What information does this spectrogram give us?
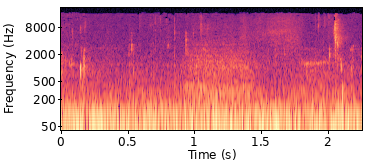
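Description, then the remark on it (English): Moist chewing of dried licorice root, with soft biting and squishing sounds repeating irregularly over a low background rumble, no talking. “And probably in the Netherlands is maybe the only country where we chew on this as a candy. And if you start chewing on it,”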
